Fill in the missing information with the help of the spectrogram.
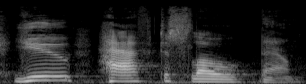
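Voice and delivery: very slow and soft, letting each word hang; slow, hushed, deliberate. Shown as a demonstration. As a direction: drag the words out to show slowing down. Preacher enacts slowing down.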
